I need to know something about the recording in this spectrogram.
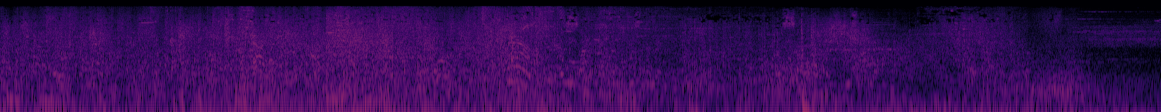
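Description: Game spells and attacks crackle and clash in a busy fight.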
